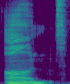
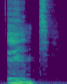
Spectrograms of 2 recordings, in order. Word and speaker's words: aunt: Essa aqui é aunt, se você estiver no inglês britânico, ou ant, se você estiver com o inglês americano. É o mesmo som da palavra formiga, tá? Para quem está com o inglês americano. Ant. No inglês britânico, aunt. A gente não pronuncia aquele U ali. Você não vai falar aunt, nem aunt. Sempre aunt, tá?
